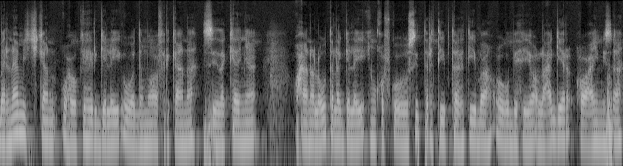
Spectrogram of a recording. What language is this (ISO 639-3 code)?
som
